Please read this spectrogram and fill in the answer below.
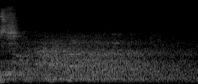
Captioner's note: laughter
